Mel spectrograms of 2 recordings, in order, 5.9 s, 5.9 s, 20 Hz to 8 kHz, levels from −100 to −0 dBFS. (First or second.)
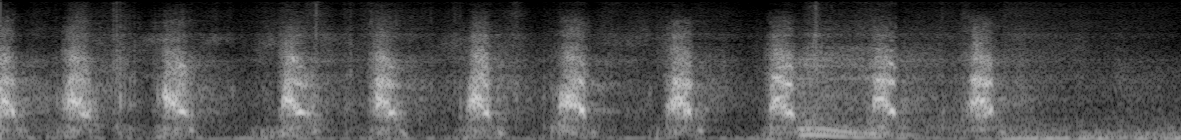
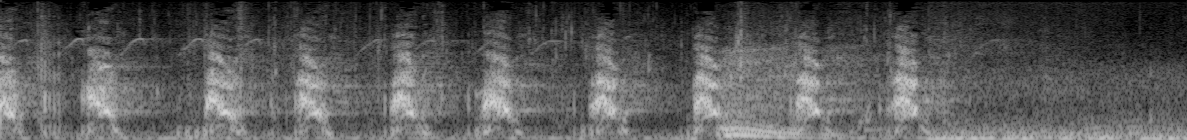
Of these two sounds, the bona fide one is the second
